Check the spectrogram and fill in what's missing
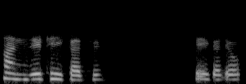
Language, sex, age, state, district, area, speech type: Punjabi, female, 18-30, Punjab, Mohali, urban, conversation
